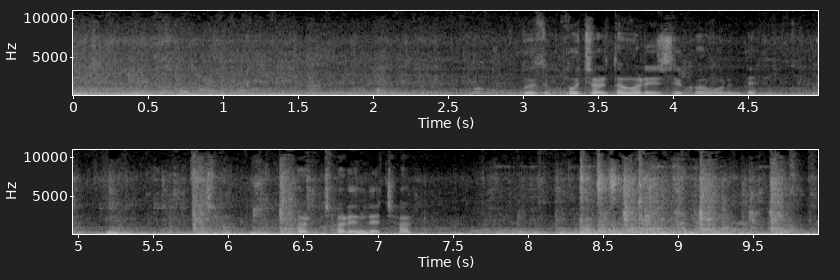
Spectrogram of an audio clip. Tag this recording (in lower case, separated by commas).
speech, air brake, vehicle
